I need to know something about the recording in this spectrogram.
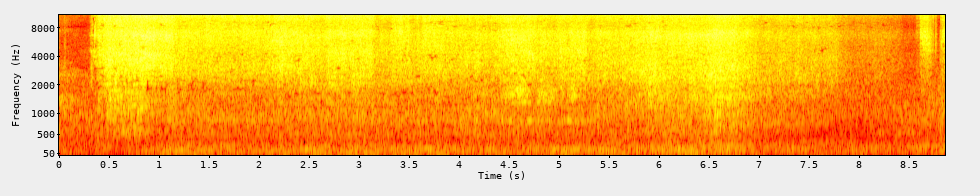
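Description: A jet of water sprays hard against a wheel.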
